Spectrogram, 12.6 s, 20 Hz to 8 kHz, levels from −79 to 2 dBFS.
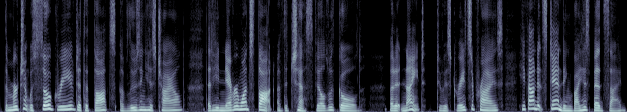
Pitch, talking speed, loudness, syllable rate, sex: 185 Hz, 175 wpm, -19 LUFS, 4.3 syllables/s, female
